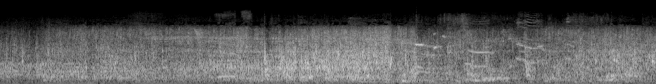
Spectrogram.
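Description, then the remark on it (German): A small rowboat is rowed through choppy water toward stone landing steps in wind and sea spray, with a steady, dense wash of waves and splashing and gusts of wind swelling midway, continuing without pause. “Ihr könnt ohne Schwierigkeiten an die Steinstufen ranrudern und an einem Steinpfosten festmachen.”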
